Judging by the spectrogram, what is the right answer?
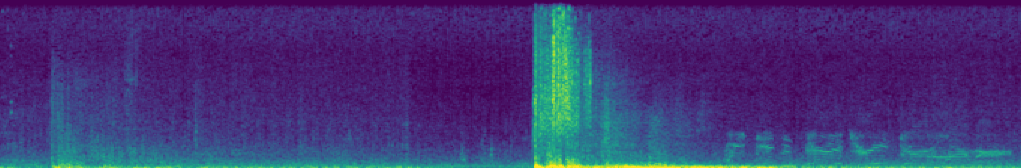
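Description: A tank cannon in the World of Tanks video game fires a gold round: one sharp, loud blast midway that decays into a rumbling tail, preceded by quieter game engine noise.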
